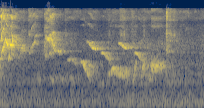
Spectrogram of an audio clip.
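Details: Lovebird in contest singing, a harsh squawk then drawn-out sliding whistles and squeaky notes, loud and rasping at the start, with a low hum behind.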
